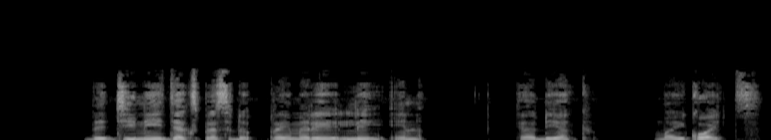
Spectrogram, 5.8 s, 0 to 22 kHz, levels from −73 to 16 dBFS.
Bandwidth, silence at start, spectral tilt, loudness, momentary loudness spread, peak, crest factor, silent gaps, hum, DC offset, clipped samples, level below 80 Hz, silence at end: 11.5 kHz; 0.65 s; -4 dB/octave; -24 LUFS; 10 LU; -6 dBFS; 20 dB; 3.39-3.54 s, 3.81-3.87 s, 4.60-4.91 s; none; under 0.1%; under 0.1%; -66 dBFS; 0.1 s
